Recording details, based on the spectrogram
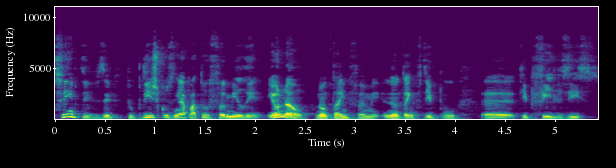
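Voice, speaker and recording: With a European Portuguese accent, a man speaks with lively intonation against a quiet background. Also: medium pitch for a man, fairly quick pace, hardly any pauses. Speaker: podcast guest. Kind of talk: casual chat.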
